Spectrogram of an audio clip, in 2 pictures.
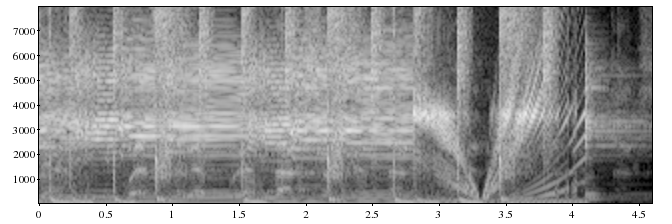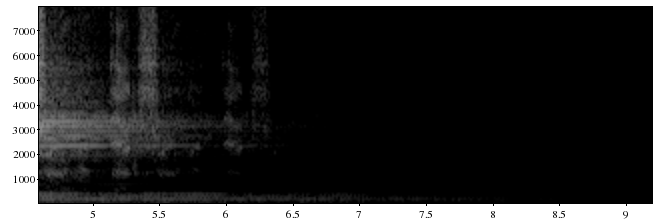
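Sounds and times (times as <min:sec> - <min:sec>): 
rap production: 0:00.0 - 0:04.6.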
